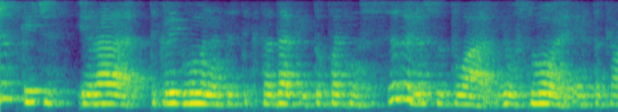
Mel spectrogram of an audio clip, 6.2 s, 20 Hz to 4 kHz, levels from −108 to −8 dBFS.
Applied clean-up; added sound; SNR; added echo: none; none; none; reverberation time 2.2 s.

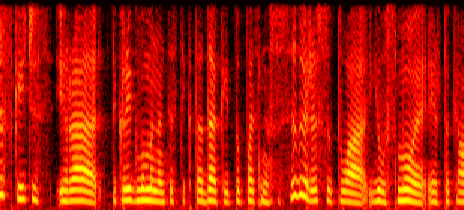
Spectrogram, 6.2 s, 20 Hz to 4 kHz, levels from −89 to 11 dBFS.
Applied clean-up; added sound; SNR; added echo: none; none; none; none.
